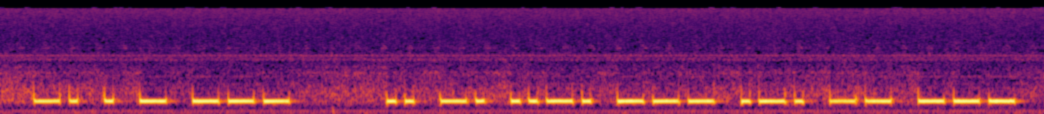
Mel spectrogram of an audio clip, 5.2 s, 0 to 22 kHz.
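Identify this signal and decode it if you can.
Morse code, heard as a keyed tone, about 27 wpm, 460 Hz, with radio noise. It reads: NETO INFORMO
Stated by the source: Havana Radio CLA press (PX) broadcast, recorded by Radio Officer Paul Dumesnil aboard mv CNAV QUEST/CZDO.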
